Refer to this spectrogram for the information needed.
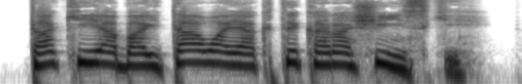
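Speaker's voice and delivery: angry, heated tone thrown back. Narrator reads the village head answering Karasiński at night, replying angrily. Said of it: "odparł wójt ze złością".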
